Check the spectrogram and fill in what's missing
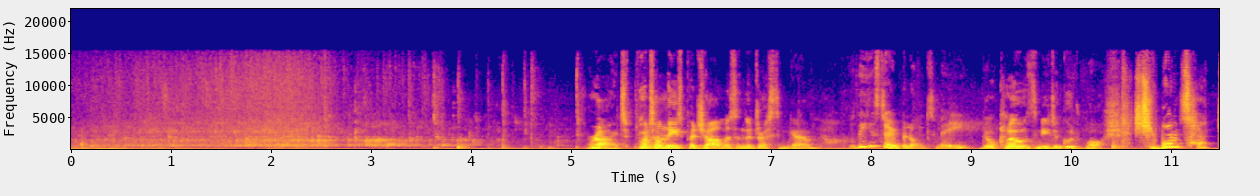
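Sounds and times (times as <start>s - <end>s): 
shower water running: 0.0s - 4.9s
speech: 5.2s - 11.4s.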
